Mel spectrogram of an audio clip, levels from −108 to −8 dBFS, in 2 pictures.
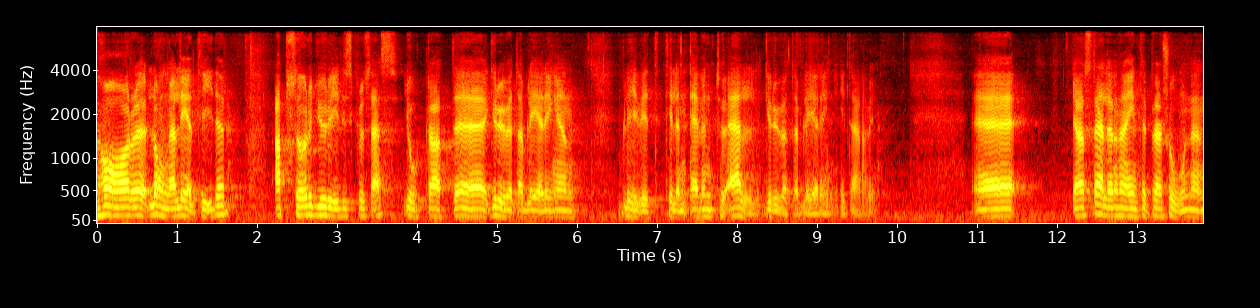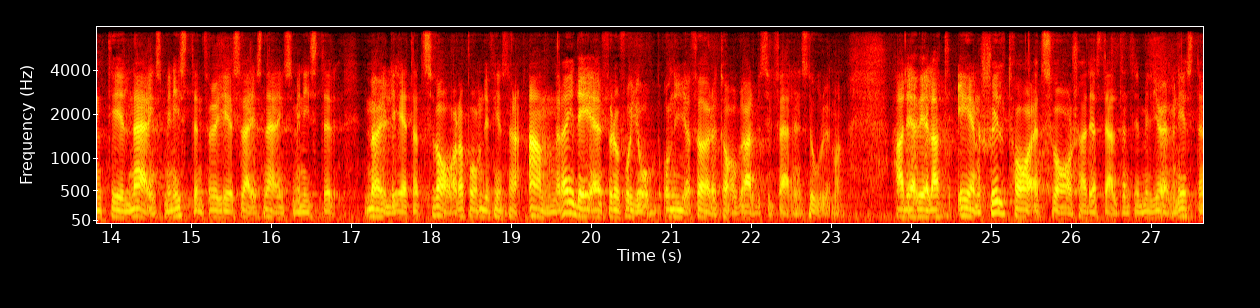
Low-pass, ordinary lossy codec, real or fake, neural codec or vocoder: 7.2 kHz; none; fake; vocoder, 44.1 kHz, 128 mel bands, Pupu-Vocoder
